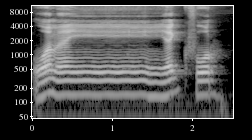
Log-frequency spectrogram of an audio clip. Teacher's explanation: nun sukun bertemu ya idgam bighunah tahan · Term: idgham bi gunnah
